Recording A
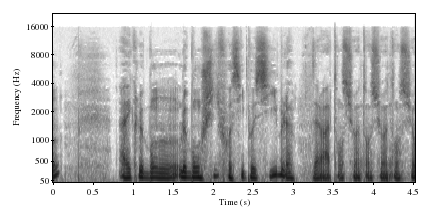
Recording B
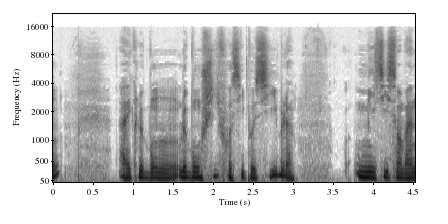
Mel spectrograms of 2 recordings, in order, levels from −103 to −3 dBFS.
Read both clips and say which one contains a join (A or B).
A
